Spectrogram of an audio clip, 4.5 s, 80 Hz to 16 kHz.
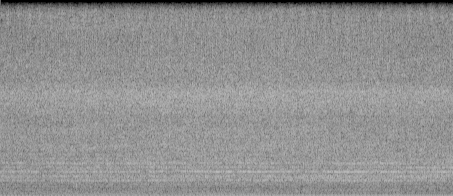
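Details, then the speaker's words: BMW E46 M3 at first startup after a VANOS rebuild and valve adjustment: smooth steady idle with a low even hum and a slight pitch drop near the end. The earlier upper chain tensioner ticking is gone. Normal idle. "you don't hear the ticket anymore huh yeah it's that's an upper chain tensioner"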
